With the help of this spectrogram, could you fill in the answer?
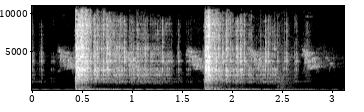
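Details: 2002 Chevy Avalanche 5.3L: the knock is the left catalytic converter rattling internally, two sharp metallic clinks like loose glassy pieces over low engine hum; not an engine or flex plate fault.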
